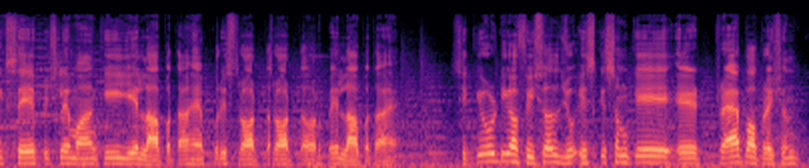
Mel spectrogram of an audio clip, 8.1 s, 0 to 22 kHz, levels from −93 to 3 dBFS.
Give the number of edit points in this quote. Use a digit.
1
